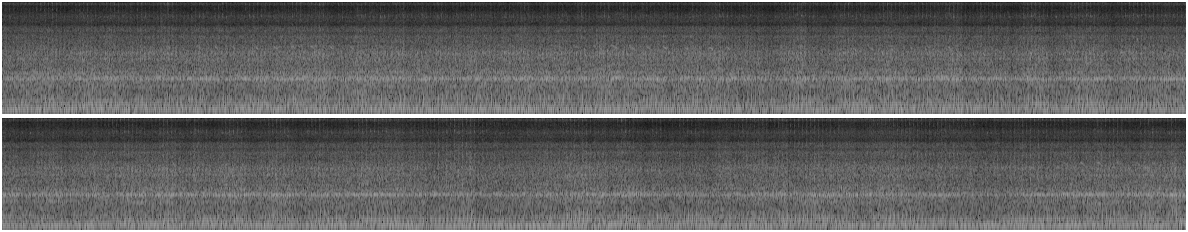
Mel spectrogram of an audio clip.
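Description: Engine-driven rice threshing machine running steadily, its small engine and spinning threshing drum making a constant drone with a steady high hum over it, while bundles of rice stalks are fed in.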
